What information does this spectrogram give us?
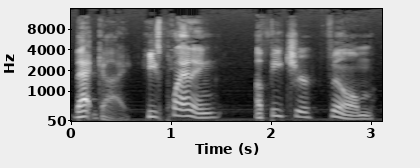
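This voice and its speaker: An enthusiastic man hosts a casual pop culture podcast. His delivery rambles and swings freely up and down in pitch. The sound is dry and intimate, with little room around it. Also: sing-song, slow pace, darkish tone, no echo. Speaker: podcast host.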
